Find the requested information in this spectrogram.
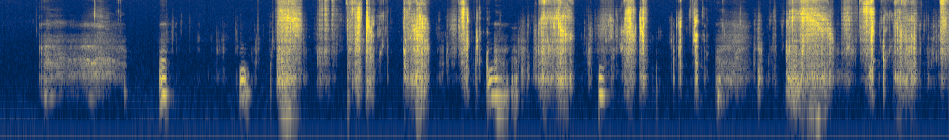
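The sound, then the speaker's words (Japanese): Soft cleaning sounds from a maid roleplay: crunchy scraping, rubbing and rustling in many irregular bursts that grow busier after the first few seconds. The sounds are quiet overall. “それではお掃除をさせていただきます。”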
